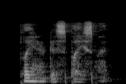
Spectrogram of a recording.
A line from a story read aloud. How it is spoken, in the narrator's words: said the whisper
